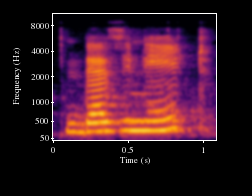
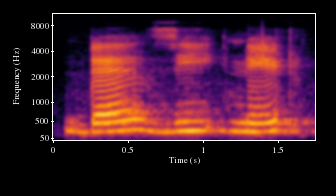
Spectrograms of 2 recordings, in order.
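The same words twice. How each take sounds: First: Said in the usual way. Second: "डेजिग्नेट" as de, zi, nate with gaps; split into syllables. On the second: Shown as a demonstration. Teacher counting three syllables in designate, one by one. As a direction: break "डेजिग्नेट" into three pieces. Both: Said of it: "three syllable".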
